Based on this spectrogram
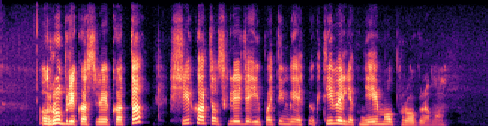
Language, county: Lithuanian, Utena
